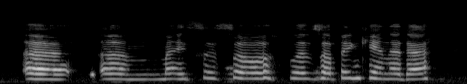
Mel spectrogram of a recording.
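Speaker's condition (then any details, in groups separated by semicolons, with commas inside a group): Cerebral palsy; talks too fast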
